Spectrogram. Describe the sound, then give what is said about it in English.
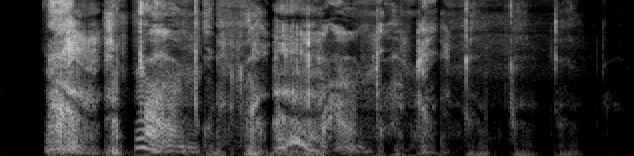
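A voice imitates a creature chomping and grinding through a plate of hotcakes with a run of loud, wet grunting and munching bursts that trail off into quiet at the end. “Before she could hand the plate over, Buck was already chomping into it, grinding through it like a wood chipper.”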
